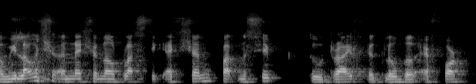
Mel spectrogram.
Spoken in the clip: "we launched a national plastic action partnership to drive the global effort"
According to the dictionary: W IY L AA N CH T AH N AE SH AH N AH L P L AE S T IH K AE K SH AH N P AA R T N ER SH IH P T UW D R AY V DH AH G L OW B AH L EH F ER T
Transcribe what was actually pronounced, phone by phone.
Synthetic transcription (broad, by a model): W IY L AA N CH AH N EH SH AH N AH L P L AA S T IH K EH K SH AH N P AA T N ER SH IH P T UW D R AY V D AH G L OW B AH L EH F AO T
